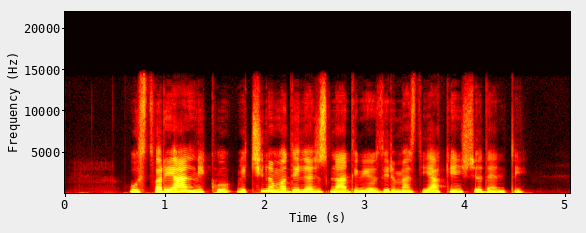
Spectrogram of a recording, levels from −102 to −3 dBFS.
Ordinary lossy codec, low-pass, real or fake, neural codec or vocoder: none; 14.4 kHz; fake; codec, 32 kHz, 1.9 kbps, SNAC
